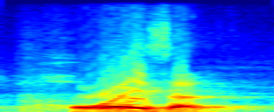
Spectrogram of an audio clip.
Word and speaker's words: Häuser: house, two houses, Häuser, look at the sound, A umlaut and U together, Häuser, it was only A and U, so house, okay, pause.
